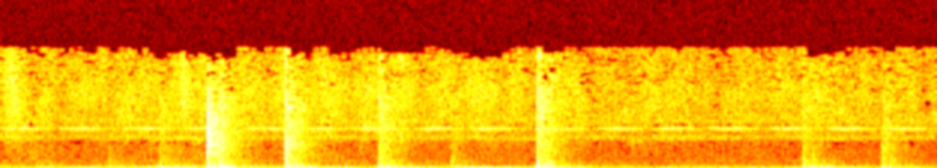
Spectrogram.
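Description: A cloth rubs and wipes across a whiteboard.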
